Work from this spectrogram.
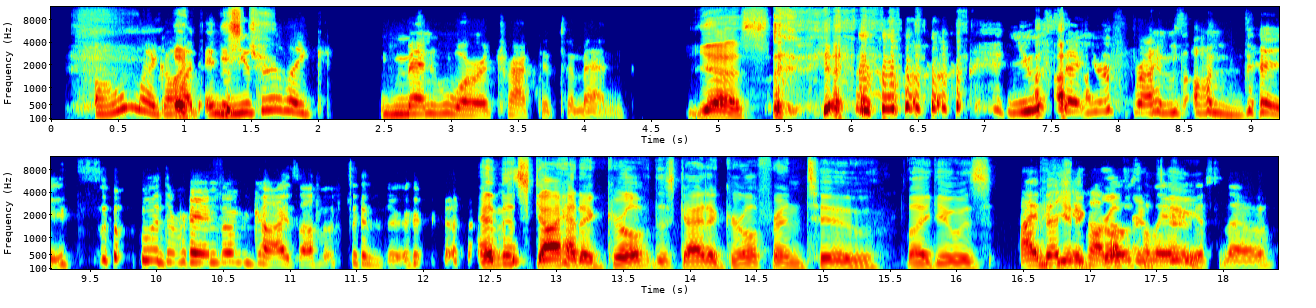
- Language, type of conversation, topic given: English, unstructured, How do you navigate modern dating and technology to build meaningful connections?
- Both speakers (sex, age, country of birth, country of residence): female, 18-19, Egypt, United States; male, 18-19, United States, United States
- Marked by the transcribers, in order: laugh; laughing while speaking: "Yeah"; laughing while speaking: "friends on dates with random guys off of Tinder?"; laugh; chuckle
